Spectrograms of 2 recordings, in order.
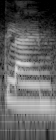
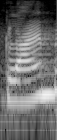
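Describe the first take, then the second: First: The word ends in m, with no b. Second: The word ends with an audible b sound. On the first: The speaker calls it right. "क्लाइम पढ़ते हैं" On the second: The speaker calls it wrong. "क्लाइंब नहीं पढ़ते हैं"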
